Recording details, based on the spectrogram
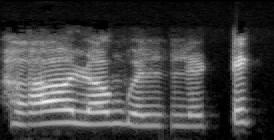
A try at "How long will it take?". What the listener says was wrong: टिक मत बोलो.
